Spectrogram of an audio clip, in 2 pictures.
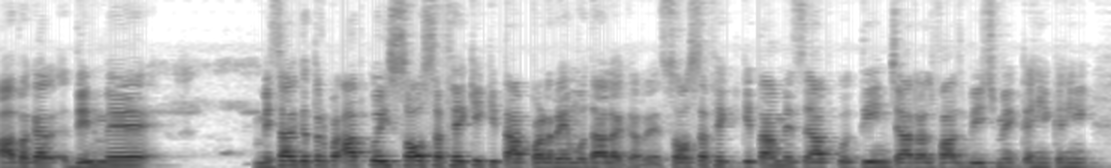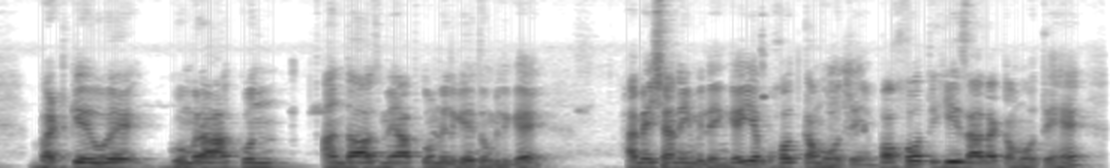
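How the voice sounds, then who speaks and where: Over a video call, a man leads an online English lesson in a high, steady voice. Patient in his explanations, he goes over points repeatedly and draws out example sentences slowly.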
